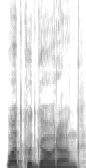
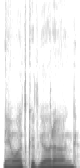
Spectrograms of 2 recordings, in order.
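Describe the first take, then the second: First: Mock it with a sneer; sarcastic. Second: Soft, muttered repeat; quiet. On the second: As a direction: say it under your breath. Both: Real, not acted. Sarcastic line then quiet repeat.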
